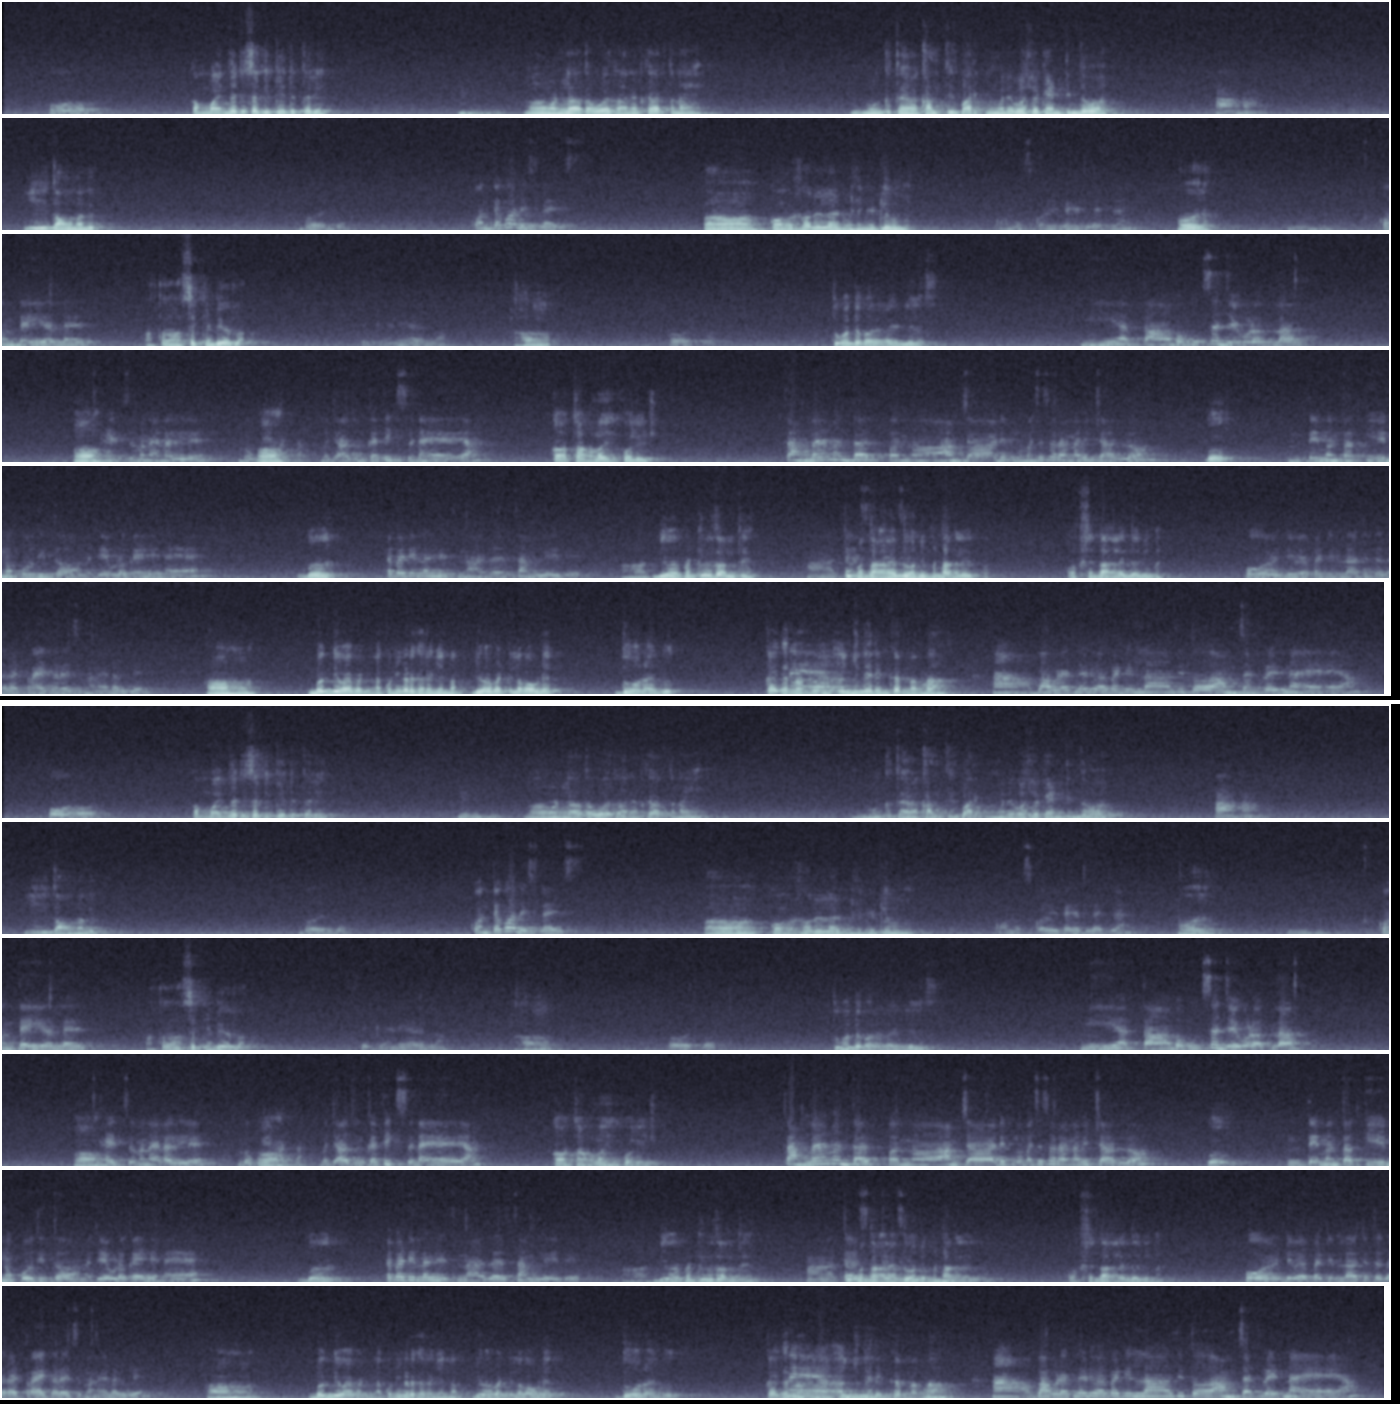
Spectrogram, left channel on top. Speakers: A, on the right (about 70°); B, on the left (about 50°).
A: होय हो.
B: कंबाईन जरी सगळी केली तरी
A: हम्म हम्म हम्म.
B: म म्हणला ता वर जाण्यात का अर्थ नाही मग त्या खालती पार्किंग मध्ये बसलो कॅन्टीन जवळ
A: हा हा
B: ये जाऊन आलेत
A: बर बर कोणत्या कॉलेजला आहेस
B: ह कॉमर्स कॉलेजला ऍडमिशन घेतलं म मी
A: कॉमर्स कॉलेज ला घेतलायच हम्म
B: होय
A: हम् कोणत्या इयरला आहे
B: आता सेकंड इयरला
A: सेकंड इयरला
B: हा
A: बत ब
B: तू कोणत्या कॉलेजला गेलीस
A: मी आता बघू संजय गोडतला
B: हा
A: घ्यायचं म्हणय लागलंय बघूया
B: हा
A: आता म्हणजे अजून काय फिक्स नाही आहे या
B: का चांगला आहे की कॉलेज
A: चांगलंय म्हणतात पण आमच्या डिप्लोमाच्या सरांना विचारलं
B: बर
A: ते म्हणतात की नको तिथं म्हणजे एवढं काही हे नाही आहे
B: बर
A: तेला घ्यायचं ना जर चांगले आहे ते
B: हा डी वाय पाटील चालते
A: हा तळसंदीच
B: ती पण चांगली आहे दोन्ही पण चांगले मग ऑप्शन चांगले आहे दोन्ही पण
A: हो डी वाय पाटीलला तिथं जरा ट्राय करायचं म्हणायला लागलं
B: हा हा बघ डी वाय पाटील कोणीकडे खरा डी वाय पाटील ला पावड्यात दोन काय करणार
A: नाही
B: त
A: अ,
B: इंजिनिअरिंग करणार ना
A: हा बावड्यातल्या डिवा्या पाटीलला तिथं आमचा ट्रेड नाही आहे हा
